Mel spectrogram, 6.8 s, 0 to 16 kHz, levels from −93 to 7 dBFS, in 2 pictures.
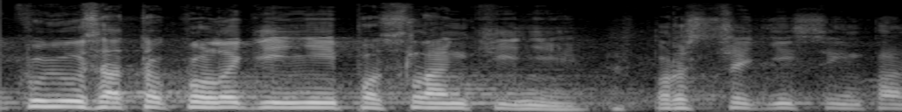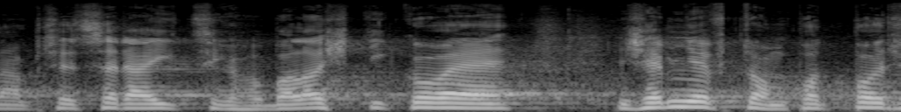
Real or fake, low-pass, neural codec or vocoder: real; 14.4 kHz; none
